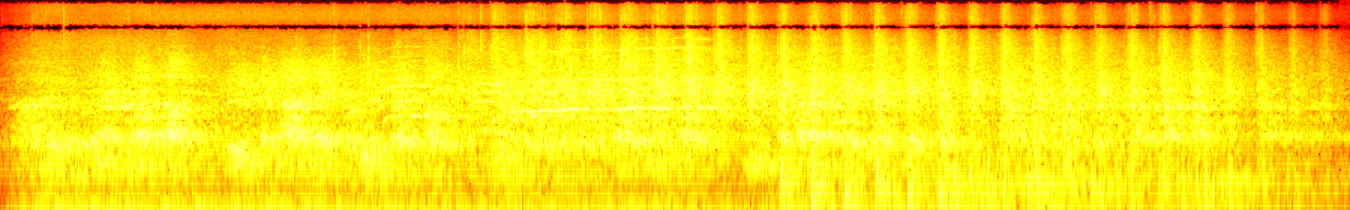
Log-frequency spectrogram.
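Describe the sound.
A dense crowd of football supporters chants loudly, with rhythmic clapping or thumping joining about halfway through and driving a steady, repeated beat under the massed voices.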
